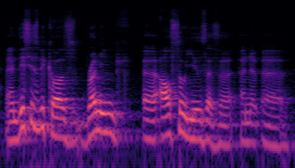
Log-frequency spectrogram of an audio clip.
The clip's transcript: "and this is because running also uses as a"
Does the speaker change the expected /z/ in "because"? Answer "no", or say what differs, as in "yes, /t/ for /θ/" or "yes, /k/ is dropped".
no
